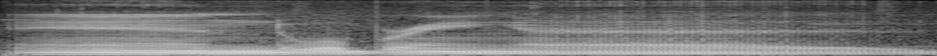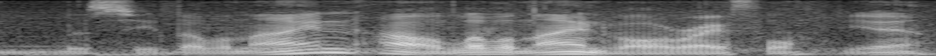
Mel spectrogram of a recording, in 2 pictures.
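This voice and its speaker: Chatty low-voiced man gaming on stream. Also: expressive, a little slow, a little mellow, soft background music. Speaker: livestream host playing a game. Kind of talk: casual gaming commentary.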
